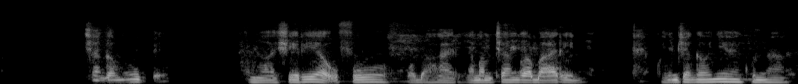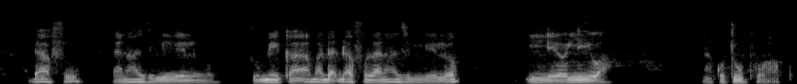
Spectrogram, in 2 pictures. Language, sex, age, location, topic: Swahili, male, 18-24, Mombasa, government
